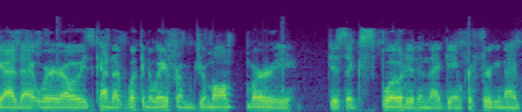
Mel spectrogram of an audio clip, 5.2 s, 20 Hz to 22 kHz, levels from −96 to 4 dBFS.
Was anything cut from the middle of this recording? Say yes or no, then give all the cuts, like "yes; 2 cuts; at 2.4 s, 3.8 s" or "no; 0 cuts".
no; 0 cuts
